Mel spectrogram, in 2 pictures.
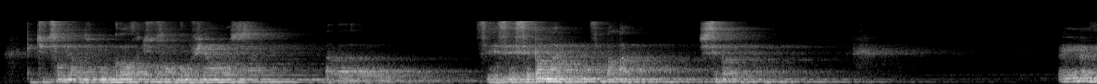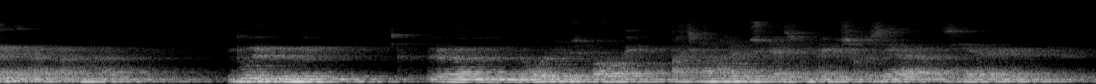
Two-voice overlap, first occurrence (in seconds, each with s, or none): none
